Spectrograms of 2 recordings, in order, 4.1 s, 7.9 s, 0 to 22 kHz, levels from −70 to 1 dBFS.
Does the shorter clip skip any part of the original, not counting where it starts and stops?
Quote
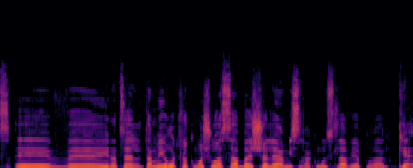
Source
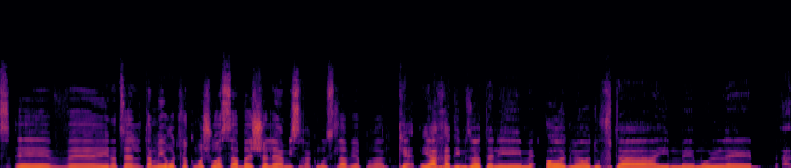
no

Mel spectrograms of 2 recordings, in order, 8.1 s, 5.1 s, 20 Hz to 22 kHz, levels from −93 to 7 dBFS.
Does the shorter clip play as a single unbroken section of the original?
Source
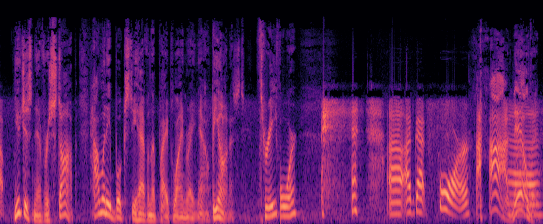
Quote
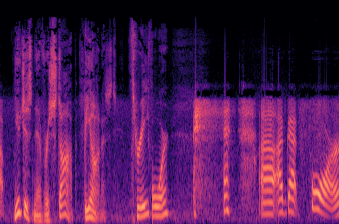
no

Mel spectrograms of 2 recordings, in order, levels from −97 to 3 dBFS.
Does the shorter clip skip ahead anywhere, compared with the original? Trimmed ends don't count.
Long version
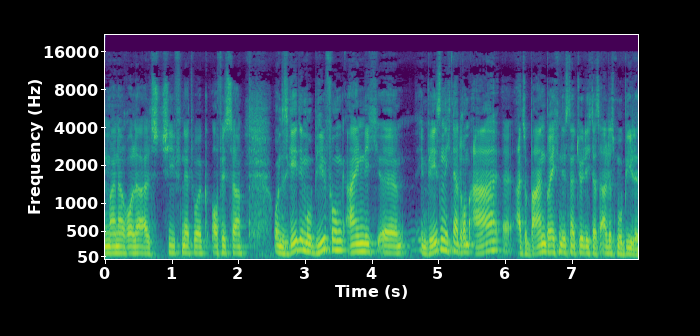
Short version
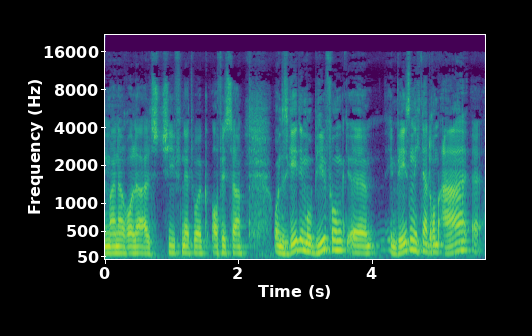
yes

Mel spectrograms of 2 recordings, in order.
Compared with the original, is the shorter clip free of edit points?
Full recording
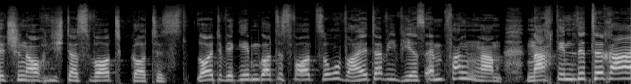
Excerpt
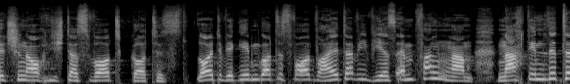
no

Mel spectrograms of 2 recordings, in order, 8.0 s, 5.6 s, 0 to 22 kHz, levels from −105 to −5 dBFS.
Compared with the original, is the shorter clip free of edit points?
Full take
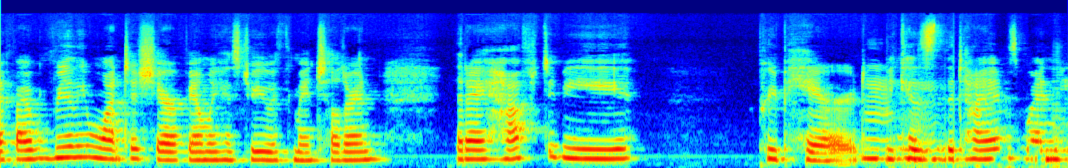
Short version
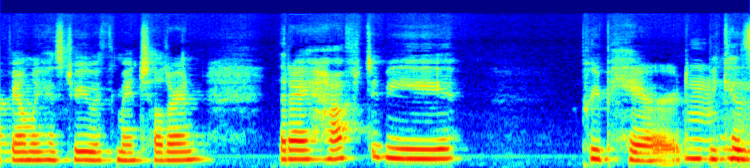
yes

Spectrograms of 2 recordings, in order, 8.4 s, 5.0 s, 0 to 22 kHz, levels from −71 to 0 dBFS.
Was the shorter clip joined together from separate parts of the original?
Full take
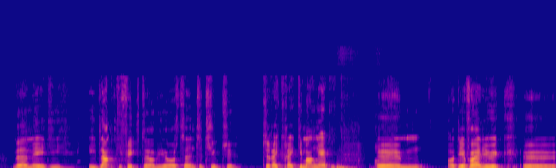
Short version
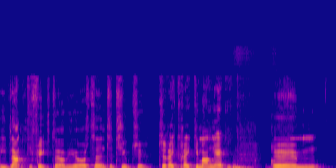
yes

